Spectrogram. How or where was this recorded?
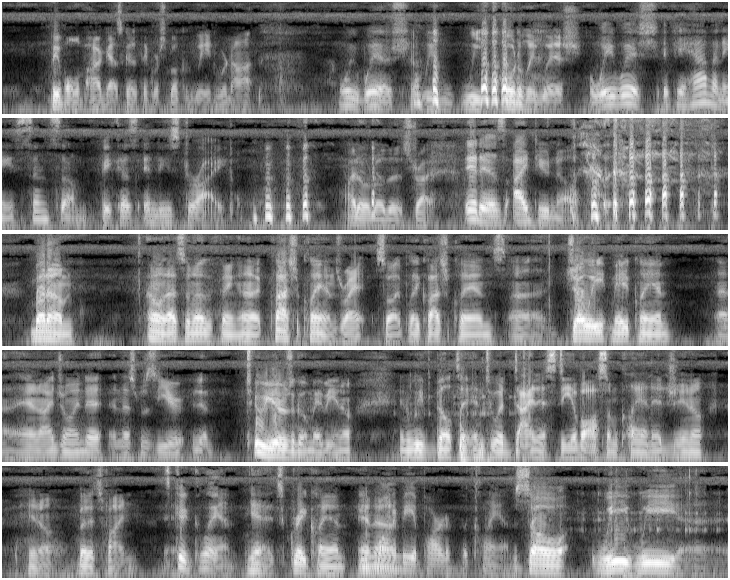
outdoors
